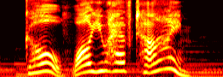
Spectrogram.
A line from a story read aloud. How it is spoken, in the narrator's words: cried the moonbeam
